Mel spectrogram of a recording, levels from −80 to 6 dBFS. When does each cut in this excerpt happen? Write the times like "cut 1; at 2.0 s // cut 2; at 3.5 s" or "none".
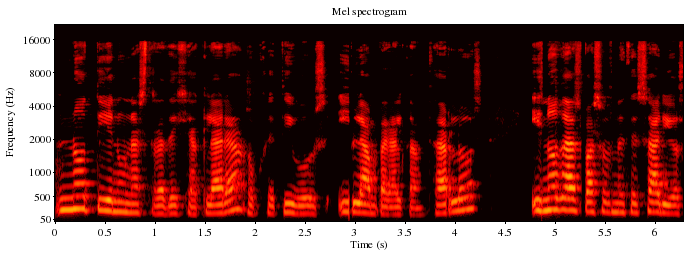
cut 1; at 1.9 s // cut 2; at 2.9 s // cut 3; at 4.9 s // cut 4; at 5.3 s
